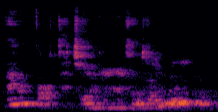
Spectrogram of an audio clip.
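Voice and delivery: whispered crowd gossip; murmuring. Acted. Townsfolk murmuring as the centurion comes, whispered. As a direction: mutter it under the breath, barely audible. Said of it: "en las murmuraciones decían".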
